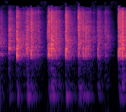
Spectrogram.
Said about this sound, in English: I got to furiously type a top eight from a recently announced tournament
